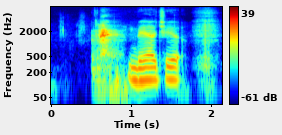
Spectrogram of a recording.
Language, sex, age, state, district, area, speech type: Kashmiri, male, 30-45, Jammu and Kashmir, Kulgam, rural, spontaneous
